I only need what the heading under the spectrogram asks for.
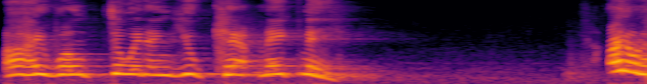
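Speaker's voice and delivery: put-on sing-song defiance of a sassy kid; mock defiant kid; defiant child. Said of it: "very disrespectful".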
